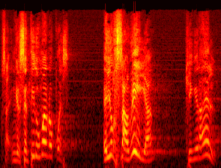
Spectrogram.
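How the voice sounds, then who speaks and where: A man preaching a sermon into a handheld microphone in a church hall, going from quiet explanation to shouted climaxes. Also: extremely high pitch, expressive, normal speed.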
